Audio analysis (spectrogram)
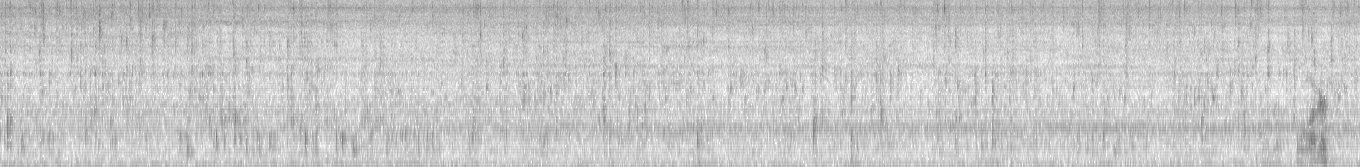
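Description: Tap water runs steadily at a sink for the whole stretch while someone wets their face before a shave with a badger brush, a broad continuous hiss with small splashes and no talking.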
